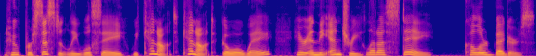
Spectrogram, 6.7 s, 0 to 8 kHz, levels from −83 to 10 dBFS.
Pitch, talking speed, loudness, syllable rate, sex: 230 Hz, 170 wpm, -18 LUFS, 5.1 syllables/s, female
